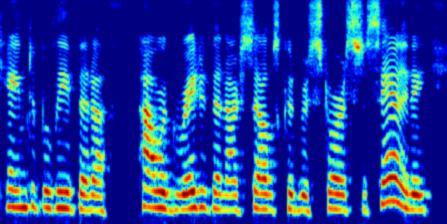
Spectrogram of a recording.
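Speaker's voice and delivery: ordinary talk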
